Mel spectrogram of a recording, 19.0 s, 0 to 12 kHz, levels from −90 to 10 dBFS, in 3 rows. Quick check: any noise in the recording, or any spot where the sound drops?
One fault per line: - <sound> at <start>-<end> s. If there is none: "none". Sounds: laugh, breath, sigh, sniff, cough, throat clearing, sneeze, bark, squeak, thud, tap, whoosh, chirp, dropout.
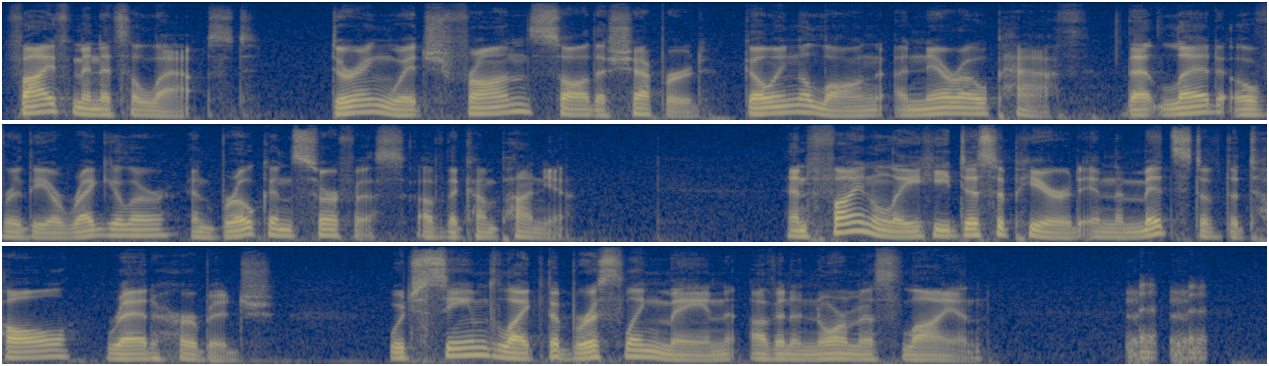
- laugh at 18.3-18.7 s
